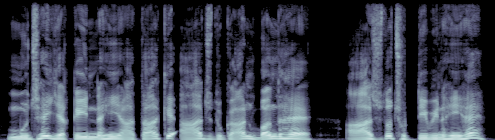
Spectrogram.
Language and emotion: Urdu, surprised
